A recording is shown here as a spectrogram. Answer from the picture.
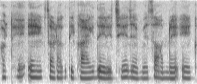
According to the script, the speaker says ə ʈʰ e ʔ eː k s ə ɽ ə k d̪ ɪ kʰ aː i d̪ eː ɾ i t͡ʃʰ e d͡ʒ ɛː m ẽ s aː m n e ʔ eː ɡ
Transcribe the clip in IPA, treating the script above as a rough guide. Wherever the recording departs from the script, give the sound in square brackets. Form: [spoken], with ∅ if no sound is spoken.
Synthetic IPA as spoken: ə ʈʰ e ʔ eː k s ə ɽ ə k d̪ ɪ kʰ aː i d̪ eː ɾ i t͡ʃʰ e d͡ʒ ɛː m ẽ s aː m n e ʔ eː [k]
